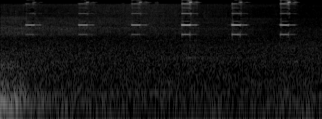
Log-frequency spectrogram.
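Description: Footsteps tap at an even pace.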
